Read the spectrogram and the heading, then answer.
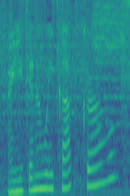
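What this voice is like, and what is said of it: Gentle, beautiful imitated motherly voice. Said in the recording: “in that beautiful voice of my mom's”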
